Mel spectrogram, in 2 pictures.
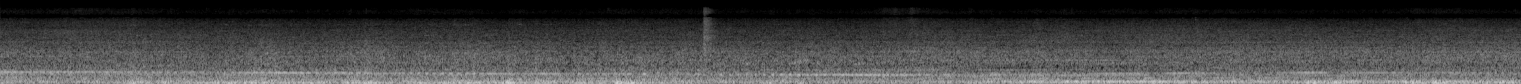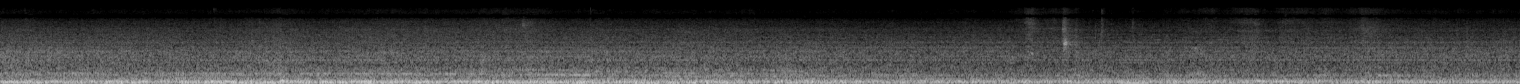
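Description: Interior of a 2006 New Flyer electric trolleybus under way: a steady low rumble of the ride, with a thin motor whine that slowly falls in pitch over the first twenty seconds or so.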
